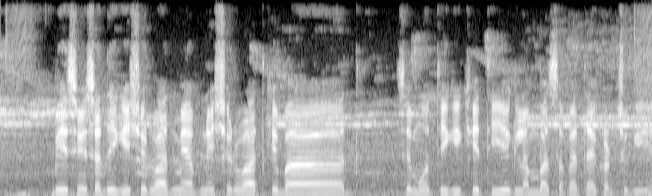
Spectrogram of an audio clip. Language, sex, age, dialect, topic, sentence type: Hindi, male, 31-35, Awadhi Bundeli, agriculture, statement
